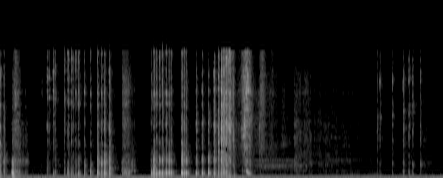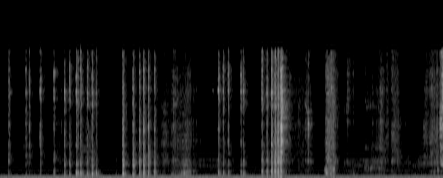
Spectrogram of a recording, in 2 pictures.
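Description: Scissors trim around a paper napkin tag for a mason jar, with a steady run of close, crisp snips and paper rustling and no voices over it.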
